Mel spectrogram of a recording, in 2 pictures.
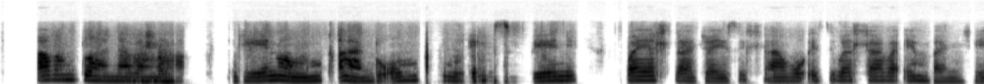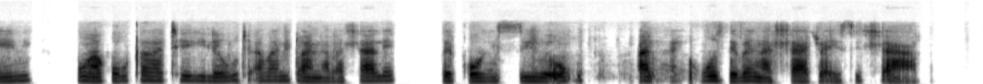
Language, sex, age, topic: North Ndebele, female, 50+, health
